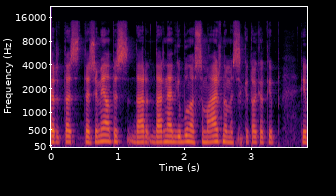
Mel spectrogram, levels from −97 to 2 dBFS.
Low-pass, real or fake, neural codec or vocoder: 14.4 kHz; real; none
